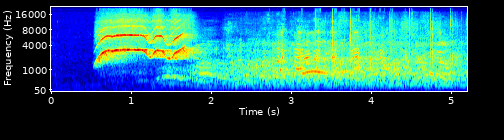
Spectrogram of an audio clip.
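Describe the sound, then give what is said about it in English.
Someone whistles a short, bright, wavering tune for about a second, loud and close, then it breaks off into laughter and excited chatter from a small group. “Whistling.”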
